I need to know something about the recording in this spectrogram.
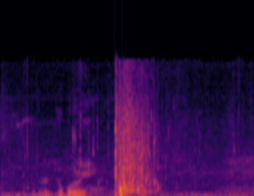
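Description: A fish splashes as it is let go into the water.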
